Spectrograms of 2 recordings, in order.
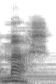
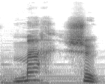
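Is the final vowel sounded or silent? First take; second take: silent; sounded. First: The final e is silent. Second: The final e is sounded like Spanish e. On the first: The speaker calls it wrong. "como termina en la E no se la pronuncia ... pero es incorrecto" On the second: The speaker calls it right. "la pronunciación correcta ... suena como el español E"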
